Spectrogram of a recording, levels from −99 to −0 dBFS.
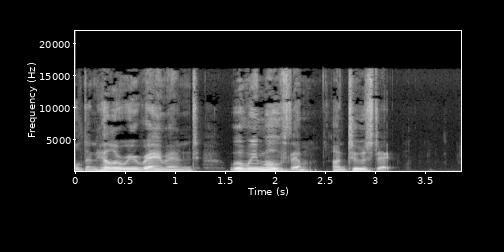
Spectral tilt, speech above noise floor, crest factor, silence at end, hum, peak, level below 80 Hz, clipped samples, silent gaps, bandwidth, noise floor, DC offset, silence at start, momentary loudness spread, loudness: -4.5 dB/octave; 43 dB; 16 dB; 0.7 s; none; -2 dBFS; -48 dBFS; under 0.1%; none; 16.5 kHz; -60 dBFS; under 0.1%; 0 s; 14 LU; -17 LUFS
